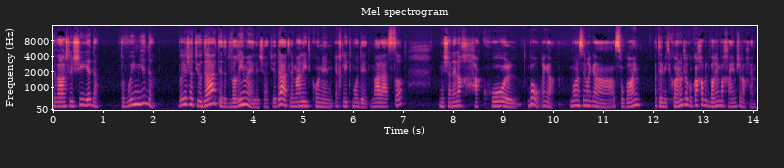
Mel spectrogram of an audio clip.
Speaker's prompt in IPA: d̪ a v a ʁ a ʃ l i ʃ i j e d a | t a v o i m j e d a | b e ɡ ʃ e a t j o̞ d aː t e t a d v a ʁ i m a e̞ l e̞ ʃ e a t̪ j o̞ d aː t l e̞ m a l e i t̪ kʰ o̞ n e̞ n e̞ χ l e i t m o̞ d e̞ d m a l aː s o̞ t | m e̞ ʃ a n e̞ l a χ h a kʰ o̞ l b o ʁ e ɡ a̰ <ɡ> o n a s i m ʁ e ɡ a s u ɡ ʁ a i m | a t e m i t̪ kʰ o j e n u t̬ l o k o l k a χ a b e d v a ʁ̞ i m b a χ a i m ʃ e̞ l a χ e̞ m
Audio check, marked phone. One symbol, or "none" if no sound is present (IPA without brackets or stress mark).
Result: b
